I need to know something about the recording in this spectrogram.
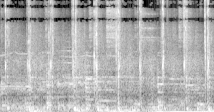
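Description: Live rock band playing in an arena, heard from among the audience, with a heavy bass and a steady drum beat. The crowd cheers over the music.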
